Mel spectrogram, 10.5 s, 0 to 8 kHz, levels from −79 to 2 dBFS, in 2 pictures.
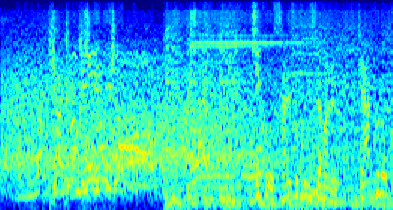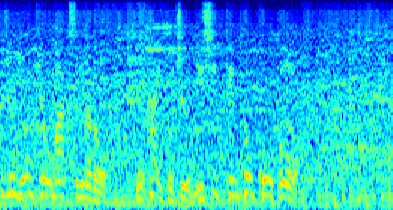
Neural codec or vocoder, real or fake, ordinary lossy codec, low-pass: none; real; Opus, 16 kbps; 7.2 kHz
